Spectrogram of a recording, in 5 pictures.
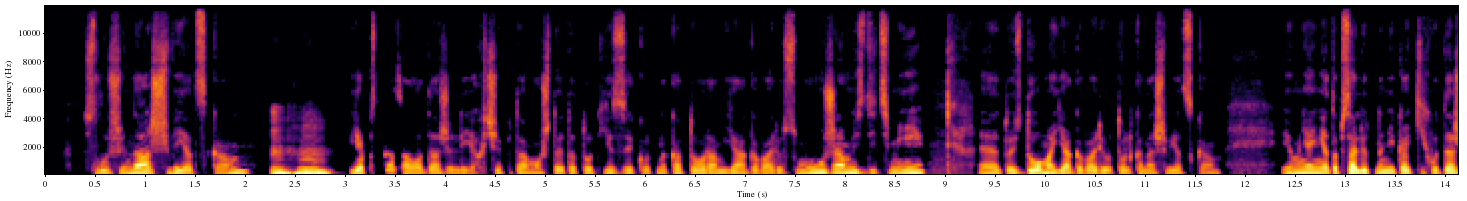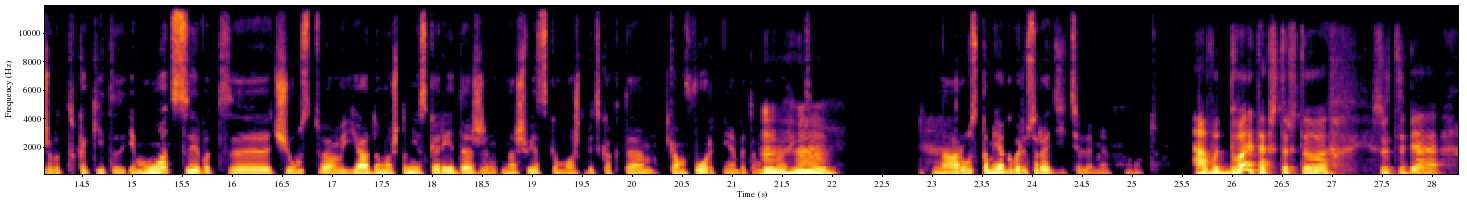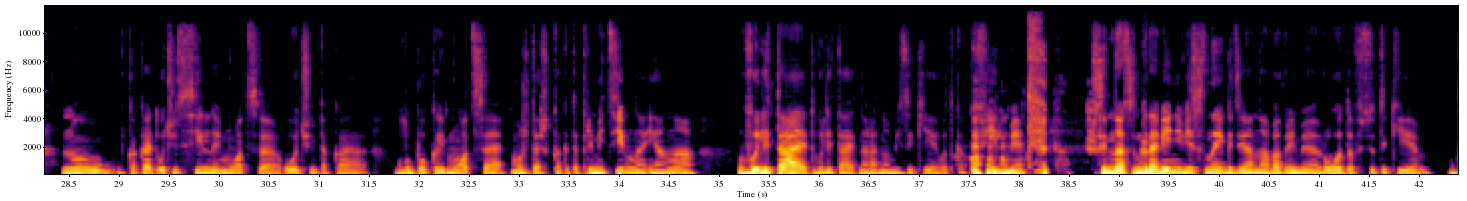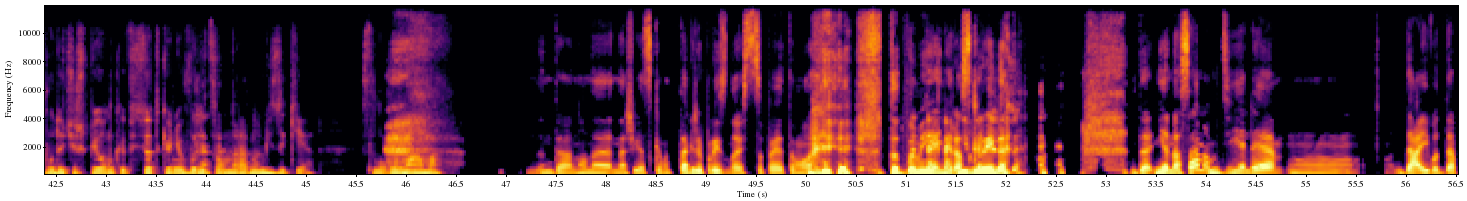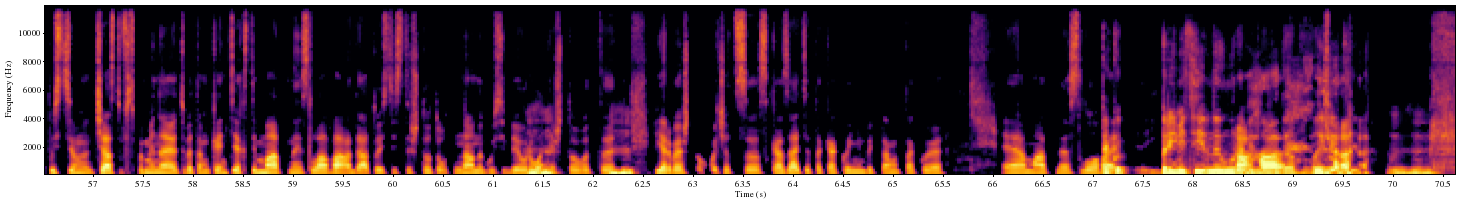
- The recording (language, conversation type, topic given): Russian, podcast, Как язык влияет на твоё самосознание?
- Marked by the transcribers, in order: tapping; laugh; other background noise; laugh; inhale; laugh; laughing while speaking: "да"; laugh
